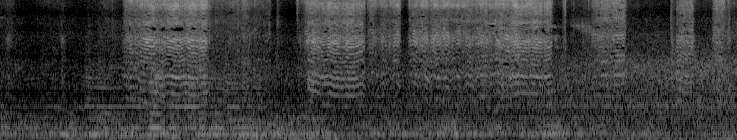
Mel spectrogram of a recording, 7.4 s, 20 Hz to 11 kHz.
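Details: Bees collecting pollen, recorded by a trail camera on 17 June 2023: a low, steady droning buzz with passing swells and fades as insects fly near and away, over a soft background hiss.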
